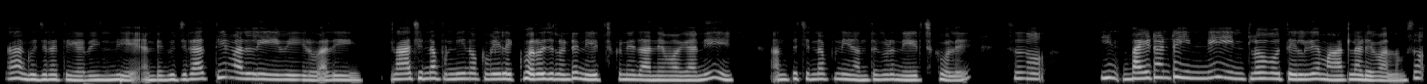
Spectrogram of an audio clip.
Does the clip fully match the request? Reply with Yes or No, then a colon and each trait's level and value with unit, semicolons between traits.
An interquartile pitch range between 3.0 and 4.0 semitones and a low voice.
No: average, 3.6 semitones; high, 230 Hz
